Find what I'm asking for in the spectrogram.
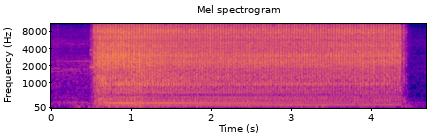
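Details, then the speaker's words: Car tire rotation, cold day: cordless impact wrench on a lug nut gives a harsh rapid hammering rattle for about four seconds without breaking it loose; owner suspects a dead battery and switches to manual tools. "The gun is like dead. Maybe my battery's dead, that's why. It's gonna probably force me to do it the manual way."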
